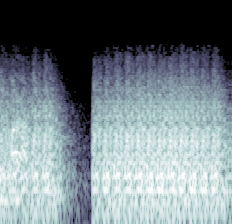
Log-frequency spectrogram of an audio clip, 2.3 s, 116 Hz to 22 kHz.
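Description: Sustained automatic gunfire from a 1945 wartime engagement: dense, loud, continuous bursts that briefly thin out near the middle, then resume at full intensity to the end.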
